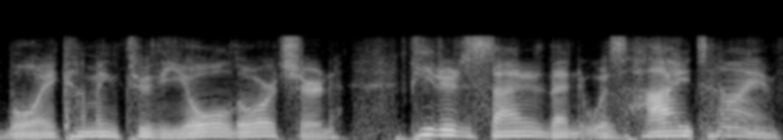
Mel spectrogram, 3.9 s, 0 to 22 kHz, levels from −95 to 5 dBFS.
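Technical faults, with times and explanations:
3.32 to 3.92 s, AMR bit errors: over the last six tenths of a second the speech turns hoarse and scratchy, with a gargling edge, while its pitch and loudness stay roughly where they were. Roughly a tenth of the weakly protected bits in about 17 frames arrive flipped. The checks on the core bits still pass, so each frame is decoded rather than dropped. That misplaces the excitation pulses and skews fine pitch, gain and spectral values. The result is roughness, not the gaps or repeated fill of lost frames, heard over the lightly coded 12.65 kbit/s wideband AMR underneath.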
